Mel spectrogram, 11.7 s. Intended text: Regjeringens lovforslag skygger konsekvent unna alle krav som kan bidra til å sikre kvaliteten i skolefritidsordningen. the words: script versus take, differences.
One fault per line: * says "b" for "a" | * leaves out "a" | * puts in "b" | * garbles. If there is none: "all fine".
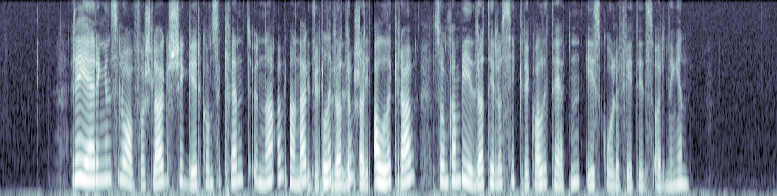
* garbles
